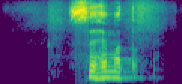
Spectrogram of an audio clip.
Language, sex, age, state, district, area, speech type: Hindi, male, 18-30, Rajasthan, Bharatpur, rural, read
